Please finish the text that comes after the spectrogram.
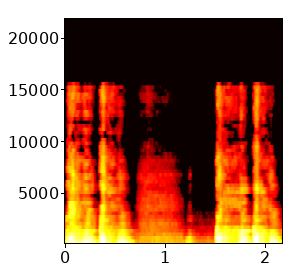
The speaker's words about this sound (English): I'm not sick, but I do think that everybody around me thinks I am sick because I'm coughing a lot.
